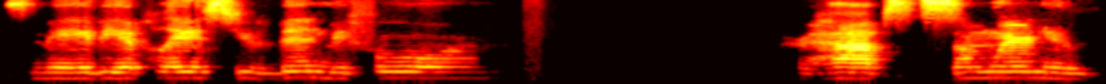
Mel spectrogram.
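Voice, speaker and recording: Very slow, soothing meditation guide in echoey room. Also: mid-range voice, flat delivery, a bit bright. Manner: soothing, unhurried, with long pauses. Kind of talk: guided meditation, soothing yoga-teacher manner. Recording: echoey room, distant from mic.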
